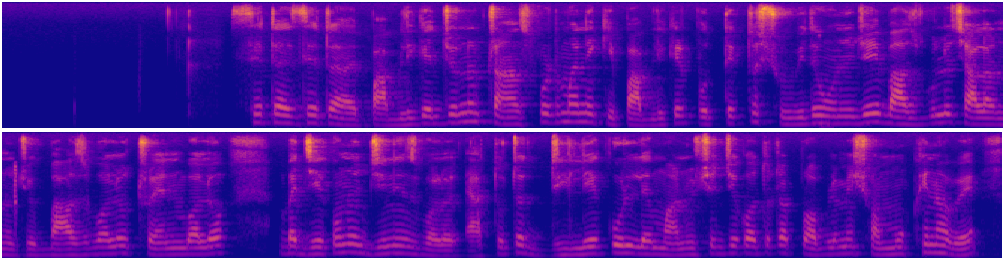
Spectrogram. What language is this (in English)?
Bangla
